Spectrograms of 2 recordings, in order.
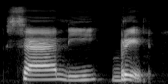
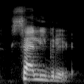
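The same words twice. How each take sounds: First: सेलिब्रेट spoken slowly as se-li-breT, one beat per syllable; सेलिब्रेट slowly clapped out se-li-breT; slow syllable split. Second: Said in the usual way. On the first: Shown as a demonstration. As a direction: stretch सेलिब्रेट out beat by beat for the class. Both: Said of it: "three syllable है".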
